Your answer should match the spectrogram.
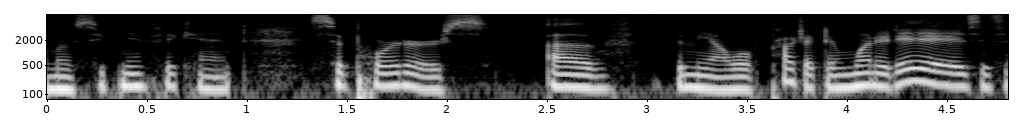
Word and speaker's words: Meow Wolf: And if you haven't heard of Meow Wolf, you may... – Is that spelt how it's pronounced? – Meow, like the sound a cat makes, and wolf, like the not a dog.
